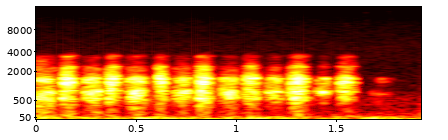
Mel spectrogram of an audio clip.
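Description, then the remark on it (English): A person imitates a dog's panting to demonstrate what they call pant breathing, a quick, steady run of about a dozen short, breathy huffs, fairly loud, trailing off at the end. “So I had to figure out the system of what I call pant breathing. It's like when you see a dog go.”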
